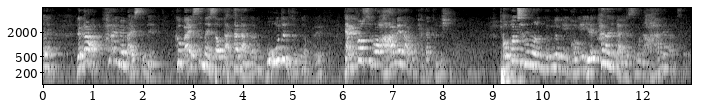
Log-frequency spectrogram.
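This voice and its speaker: A middle-aged woman pastor preaching a sermon, lively and direct with her congregation, acting out little scenes. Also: high voice, slight background noise. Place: church sanctuary. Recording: echoey church room, mic at a distance.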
